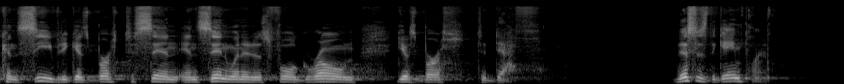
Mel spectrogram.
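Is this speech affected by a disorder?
No.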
